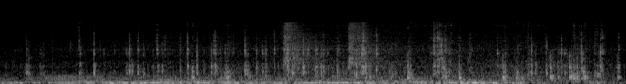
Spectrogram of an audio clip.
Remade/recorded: remade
